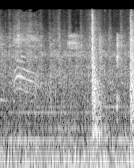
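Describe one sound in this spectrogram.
A machine clanks and rattles under repair.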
